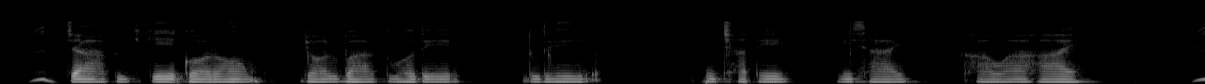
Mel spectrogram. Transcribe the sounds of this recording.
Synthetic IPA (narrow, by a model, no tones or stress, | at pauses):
t͡ʃaɦbit͡ʃkeɡɔɾɔm | d͡ʒɔlbad̪uɦəd̪eɾ | d̪ud̪eɾ | t͡ʃʰat̪ʰe | misaj | kʰawaɦae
